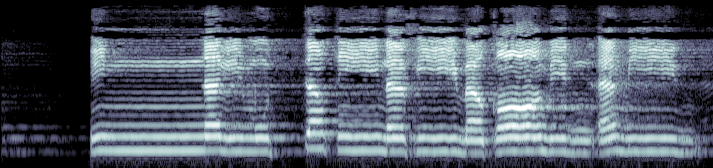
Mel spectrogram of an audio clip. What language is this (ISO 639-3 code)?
ara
